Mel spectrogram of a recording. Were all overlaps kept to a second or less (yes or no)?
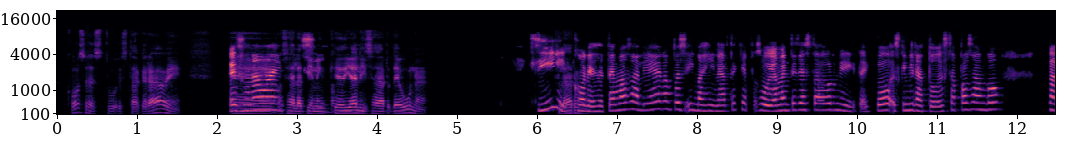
no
